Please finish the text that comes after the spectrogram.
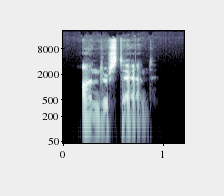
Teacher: The word understand stresses the last.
